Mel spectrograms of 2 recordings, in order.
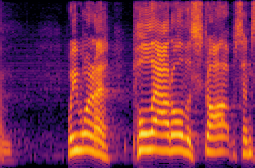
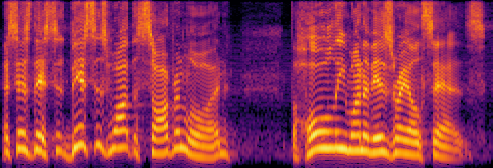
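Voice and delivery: normal talking voice

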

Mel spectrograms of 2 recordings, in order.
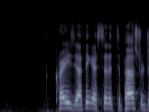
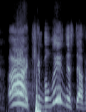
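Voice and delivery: much louder, higher indignant blurt; angry outburst; 6 semitones higher, 12 dB louder than usual. Retold or imitated. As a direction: vent your outrage at the screen. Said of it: "'cause I was just getting mad".

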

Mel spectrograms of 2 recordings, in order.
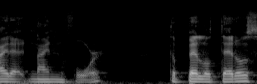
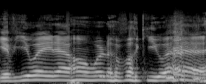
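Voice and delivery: higher, louder nagging wife; angry wife; 6 semitones higher, 5 dB louder than usual. Retold or imitated. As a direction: snap at him like a fed-up wife. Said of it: "she's gonna be like".

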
